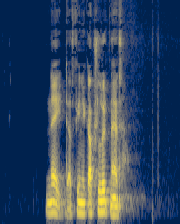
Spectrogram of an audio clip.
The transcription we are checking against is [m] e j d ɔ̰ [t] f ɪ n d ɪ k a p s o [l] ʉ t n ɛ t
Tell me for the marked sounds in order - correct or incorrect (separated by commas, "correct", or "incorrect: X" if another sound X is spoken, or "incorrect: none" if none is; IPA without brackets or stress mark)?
incorrect: n, correct, correct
